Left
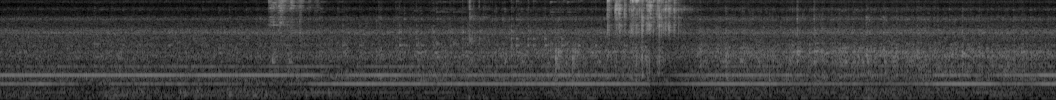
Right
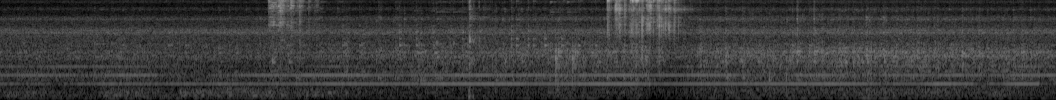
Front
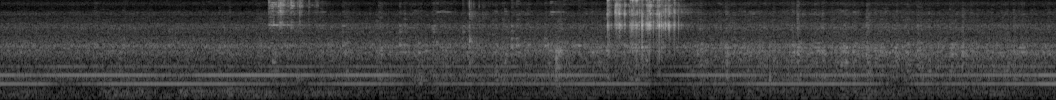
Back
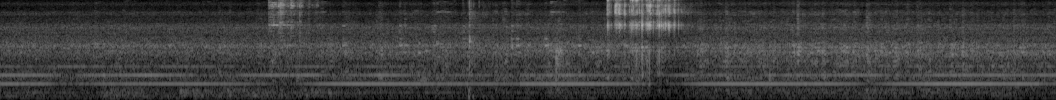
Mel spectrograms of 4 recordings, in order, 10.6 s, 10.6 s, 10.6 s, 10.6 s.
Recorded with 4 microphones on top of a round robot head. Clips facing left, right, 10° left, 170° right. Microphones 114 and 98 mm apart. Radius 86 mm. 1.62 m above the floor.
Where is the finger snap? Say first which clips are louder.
Even, back 2 dB; 140° right, 3.5 m.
